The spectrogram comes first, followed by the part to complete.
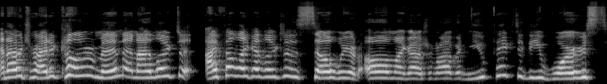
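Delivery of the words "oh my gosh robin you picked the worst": laughing hard, cracking up mid-sentence through words. Telling Robin what Robin picked for her, laughing hard. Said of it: "I'm crying".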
